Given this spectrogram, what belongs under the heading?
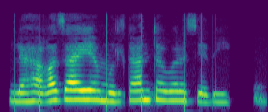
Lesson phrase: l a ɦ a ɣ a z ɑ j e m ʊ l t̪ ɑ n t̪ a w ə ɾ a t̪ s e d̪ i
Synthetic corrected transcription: l a ɦ a ɣ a z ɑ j e m ʊ l t̪ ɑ n t̪ a w ə ɾ a s e d̪ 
